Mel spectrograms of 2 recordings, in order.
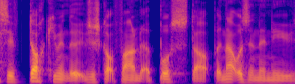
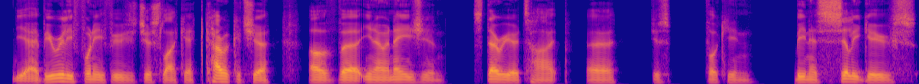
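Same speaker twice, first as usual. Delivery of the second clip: usual speaking voice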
